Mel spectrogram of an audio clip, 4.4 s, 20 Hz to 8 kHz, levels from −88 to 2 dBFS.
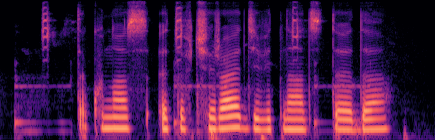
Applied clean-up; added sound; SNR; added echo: neural mask model RNNoise.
